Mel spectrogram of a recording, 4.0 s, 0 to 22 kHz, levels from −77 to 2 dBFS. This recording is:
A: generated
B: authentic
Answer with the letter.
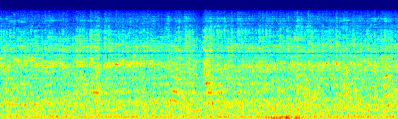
B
